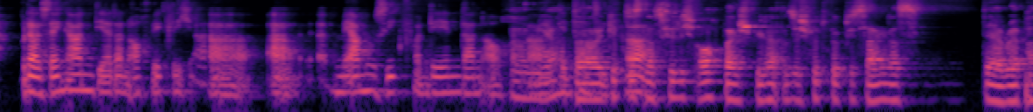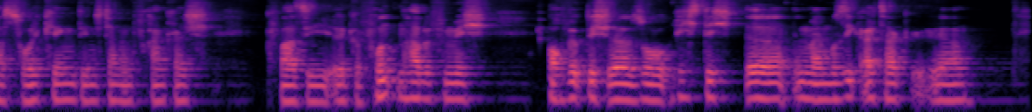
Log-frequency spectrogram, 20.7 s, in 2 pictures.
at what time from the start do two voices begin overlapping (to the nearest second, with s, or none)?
5 s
